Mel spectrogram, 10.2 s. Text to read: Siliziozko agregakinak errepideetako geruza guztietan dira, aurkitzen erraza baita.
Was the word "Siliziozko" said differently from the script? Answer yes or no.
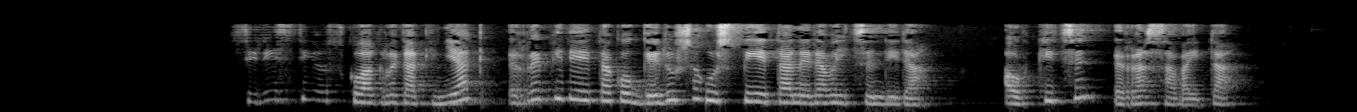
no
